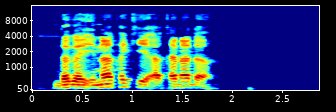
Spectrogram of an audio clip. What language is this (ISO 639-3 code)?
hau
